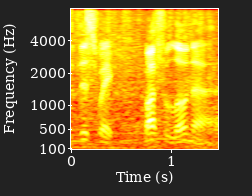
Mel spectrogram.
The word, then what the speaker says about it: Barcelona: Barcelona. You have to like say the c like a th.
